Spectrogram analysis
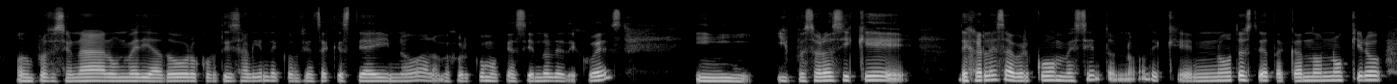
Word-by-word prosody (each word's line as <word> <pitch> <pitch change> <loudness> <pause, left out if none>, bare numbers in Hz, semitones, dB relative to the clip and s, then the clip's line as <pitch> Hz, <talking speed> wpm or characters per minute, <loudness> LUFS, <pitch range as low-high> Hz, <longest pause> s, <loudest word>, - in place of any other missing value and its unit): o - - -2
de - - +2
un 155 - -4
profesional, 165 +2 +1
un 165 0 +1
mediador, 165 0 +3
o 160 - -2
como 155 -1 -6
te - - -3
dice 165 +1 -5
alguien 170 +2 -1
de 175 -1 -3
confianza 155 +1 -5
que - - -4
esté 165 - -1
ahí, 160 0 +2
¿no? 165 +4 -3
A - - -3
lo - - -5
mejor 150 0 -6
como 170 -3 -2
que - - -5
haciéndole 165 +2 0
de - - -6
juez, 195 - 0 0.7
y 155 -3 0 0.2
y 165 -1 -4
pues, 170 +1 -4
ahora 180 +1 +5
sí 190 +1 +1
que 195 +1 +1 0.4
dejarle 185 +4 +3
saber 175 -4 +3
cómo 195 0 +3
me 180 -2 0
siento, 175 - -4
¿no? - - -4
De - - -2
que: 80 - -4
"No 175 +3 +1
te 210 - +3
estoy 200 0 +1
atacando, 180 0 +1
no 190 +1 +1
quiero 200 0 +3
170 Hz, 195 wpm, -22 LUFS, 160-185 Hz, 0.7 s, ahora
